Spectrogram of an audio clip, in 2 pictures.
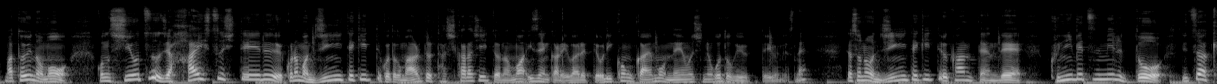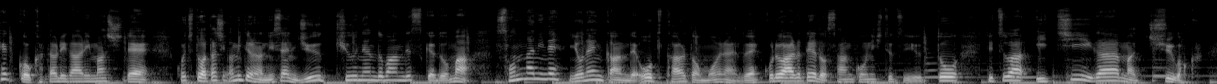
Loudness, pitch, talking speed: -24 LUFS, 155 Hz, 420 characters per minute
